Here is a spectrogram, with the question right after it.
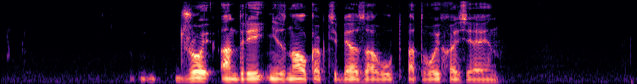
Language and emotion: Russian, neutral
